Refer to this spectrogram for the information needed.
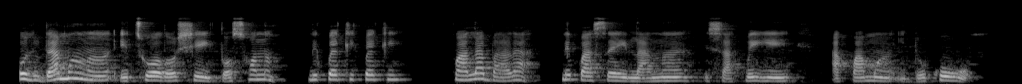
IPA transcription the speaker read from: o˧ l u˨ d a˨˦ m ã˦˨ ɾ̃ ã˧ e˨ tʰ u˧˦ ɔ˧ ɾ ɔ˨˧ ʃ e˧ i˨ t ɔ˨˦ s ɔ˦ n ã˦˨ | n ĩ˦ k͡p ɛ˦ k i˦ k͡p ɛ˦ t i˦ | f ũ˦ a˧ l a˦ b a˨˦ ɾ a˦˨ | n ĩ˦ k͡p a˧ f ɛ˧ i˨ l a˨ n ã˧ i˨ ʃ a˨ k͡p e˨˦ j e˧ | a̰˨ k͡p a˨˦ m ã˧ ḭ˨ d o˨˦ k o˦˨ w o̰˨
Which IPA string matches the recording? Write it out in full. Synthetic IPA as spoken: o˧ l u˨ d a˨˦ m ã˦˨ ɾ̃ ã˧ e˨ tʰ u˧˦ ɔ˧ ɾ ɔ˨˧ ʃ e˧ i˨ t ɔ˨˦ s ɔ˦ n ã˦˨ | n ĩ˦ k͡p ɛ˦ k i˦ k͡p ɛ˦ k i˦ | f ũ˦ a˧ l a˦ b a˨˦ ɾ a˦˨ | n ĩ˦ k͡p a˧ s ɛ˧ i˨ l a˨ n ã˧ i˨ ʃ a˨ k͡p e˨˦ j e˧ | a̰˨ k͡p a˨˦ m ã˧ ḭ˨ d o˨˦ k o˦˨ w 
